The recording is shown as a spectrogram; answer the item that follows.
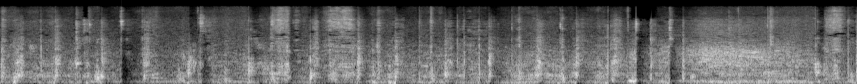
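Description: Close-miked eating sounds: a person chewing and smacking a soft, wet mouthful, with a dense run of quick wet clicks. A longer hissing slurp near the end as a large spoonful goes in.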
